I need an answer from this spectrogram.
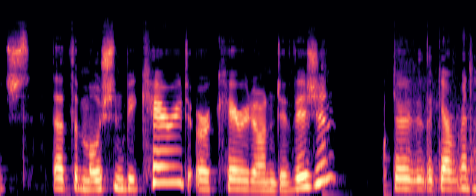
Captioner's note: speaking French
